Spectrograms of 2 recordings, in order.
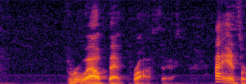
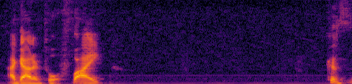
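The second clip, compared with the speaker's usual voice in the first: usual speaking voice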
